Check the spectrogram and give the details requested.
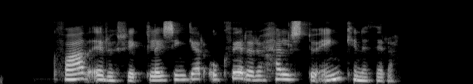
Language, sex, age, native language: Icelandic, female, 40-49, Icelandic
